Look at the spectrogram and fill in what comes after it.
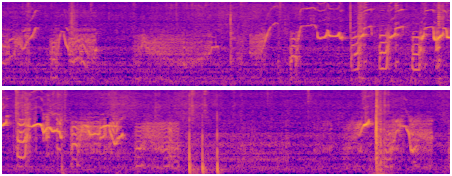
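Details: Two female guinea pigs squabble over a hammock, giving a fast run of high, wavering squeaks and chirps, with scuffling rustles and a couple of sharp thumps near the end.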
